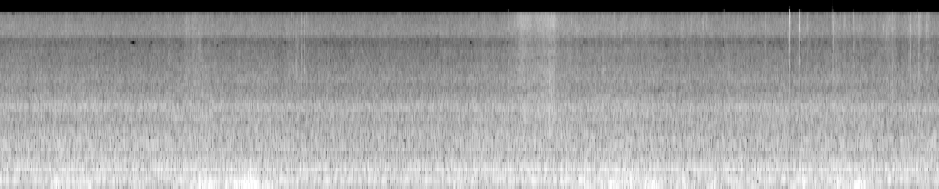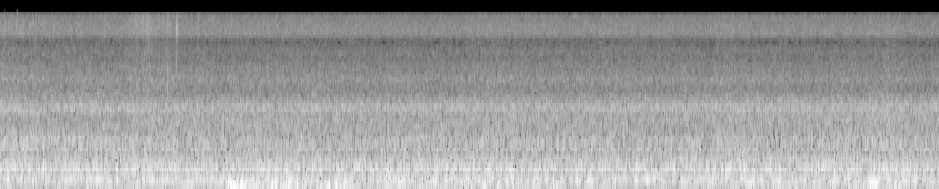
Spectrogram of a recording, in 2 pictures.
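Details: A honey bee swarm gives a dense, steady, low droning hum throughout, with a few louder thumps and rustles near the start.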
